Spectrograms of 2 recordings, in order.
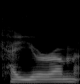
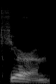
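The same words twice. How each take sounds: First: The first syllable is not said as 'kyoo'. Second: The first syllable is said as 'kyoo'. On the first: The speaker calls it wrong. "I love pronouncing it like that because I know it's kind of funny" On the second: The speaker calls it right. "it's pronounced like a K Y O O Rem"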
